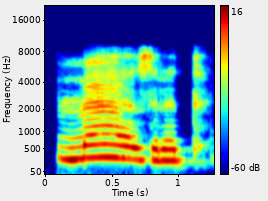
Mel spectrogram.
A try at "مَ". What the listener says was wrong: நீட்டக்கூடாது. மேயா மே, எது சரி? மே ம. which one correct? மீமுக்கு மேல இருக்கிறது பேர் என்ன?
